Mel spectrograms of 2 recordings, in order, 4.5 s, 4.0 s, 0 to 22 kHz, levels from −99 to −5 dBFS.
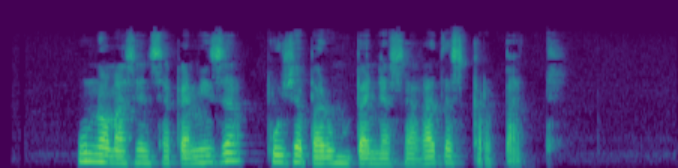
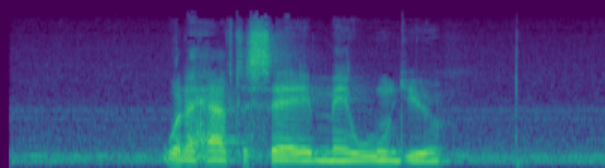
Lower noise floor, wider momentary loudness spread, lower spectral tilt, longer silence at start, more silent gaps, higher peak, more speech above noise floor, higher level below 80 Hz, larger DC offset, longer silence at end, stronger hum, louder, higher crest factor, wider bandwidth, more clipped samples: first, -76 dBFS vs -52 dBFS; second, 10 LU vs 24 LU; about the same, -4.5 dB/octave vs -4 dB/octave; first, 0.5 s vs 0.1 s; neither; about the same, -14 dBFS vs -14 dBFS; first, 44 dB vs 23 dB; about the same, -80 dBFS vs -82 dBFS; neither; first, 0.8 s vs 0 s; neither; second, -32 LUFS vs -29 LUFS; about the same, 20 dB vs 18 dB; second, 11 kHz vs 15 kHz; neither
